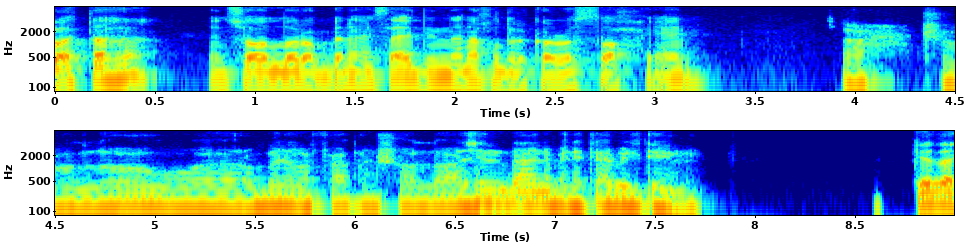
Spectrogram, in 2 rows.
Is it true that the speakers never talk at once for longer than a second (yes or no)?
yes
